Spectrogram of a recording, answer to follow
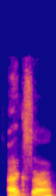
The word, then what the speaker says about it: Exa: Exa, pronounced like the metric prefix exa, it references the supercomputing term exaflops.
